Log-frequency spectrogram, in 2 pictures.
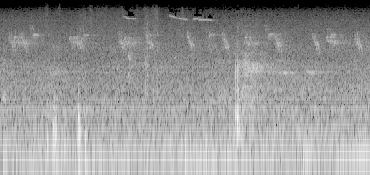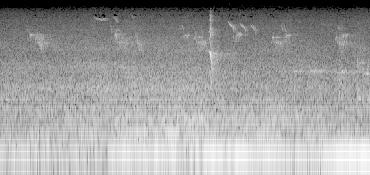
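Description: Small birds chirping, short high chirps repeating about twice a second with a few higher whistled notes, over a low steady rumble that grows louder from about halfway through. There are a few sharp clicks, the loudest near the end.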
